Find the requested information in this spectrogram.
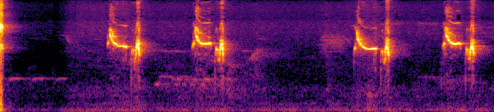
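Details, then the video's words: Long-tailed shrike song used to rouse sluggish shrikes into singing along: four bursts about a second apart, each a sharp downslurred whistle followed by a harsh clipped note. "Bikin Cendet Loyo Kurang Emosi Agar Segera Terpancing Emosi &Ikut Bunyi"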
